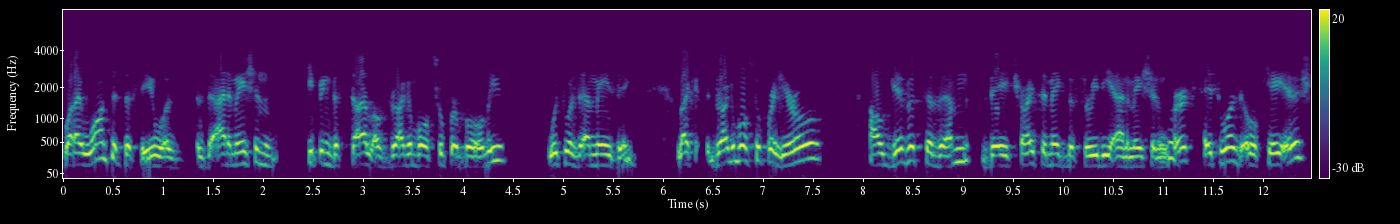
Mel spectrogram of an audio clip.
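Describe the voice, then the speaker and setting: A man's voice: on the high side, brisk, dry recording. Young man on a tinny phone-like line. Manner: rambling, relaxed, fillers like "like". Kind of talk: casual chat. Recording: thin phone-like sound.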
